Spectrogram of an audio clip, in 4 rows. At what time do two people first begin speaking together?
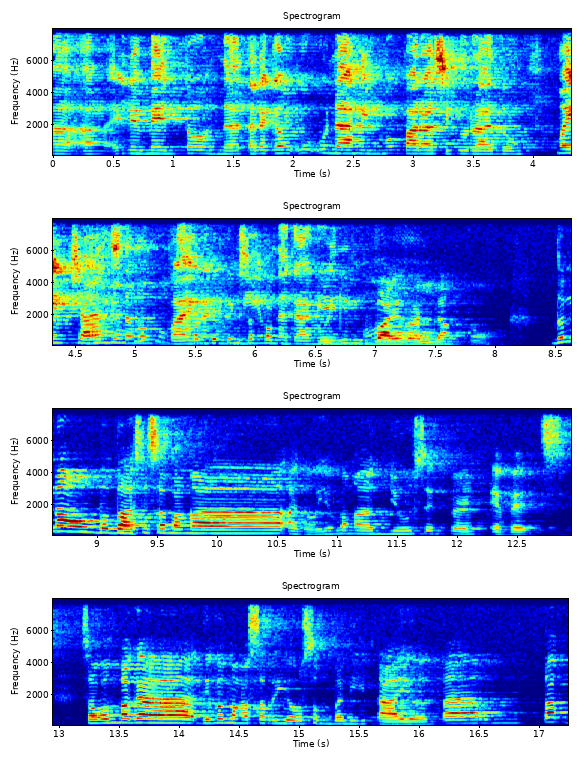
4.5 s

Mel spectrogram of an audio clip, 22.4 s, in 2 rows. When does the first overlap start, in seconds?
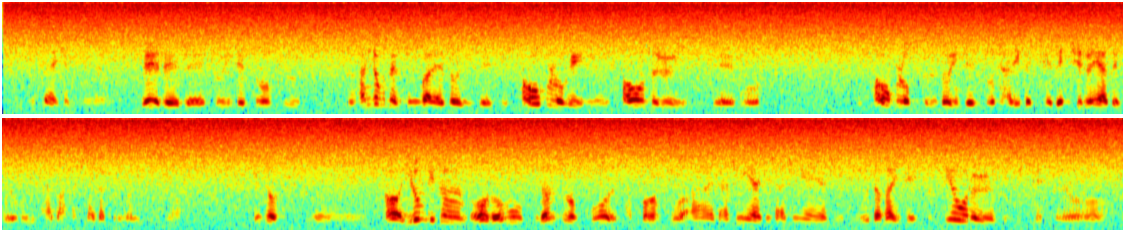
none

